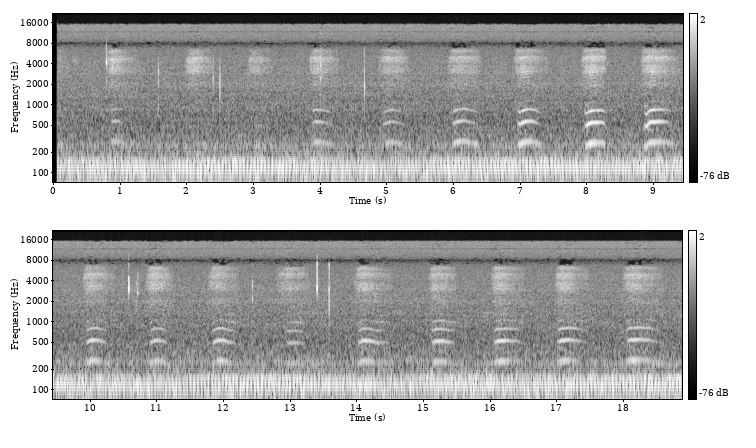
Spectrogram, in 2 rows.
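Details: Heavy breathing in a child: loud, noisy, laboured-sounding breaths with a voiced catch on each one, about 60 a minute, over a steady low hum.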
